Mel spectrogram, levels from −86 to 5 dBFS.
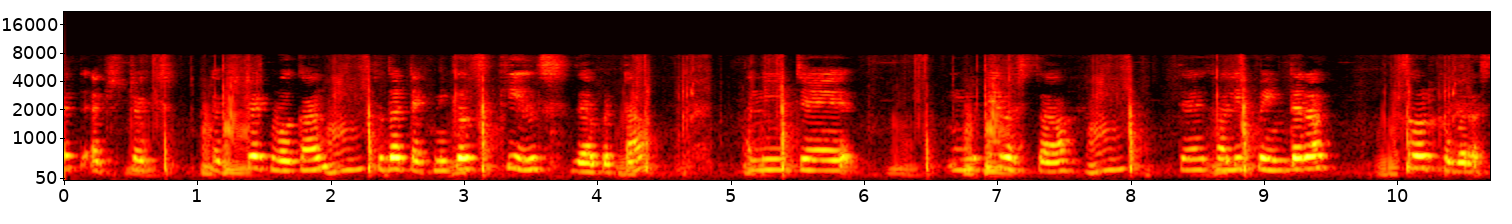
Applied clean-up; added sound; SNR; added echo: none; Domestic sounds, home sounds; 10 dB; reverberation time 0.2 s.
